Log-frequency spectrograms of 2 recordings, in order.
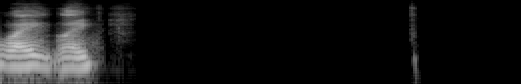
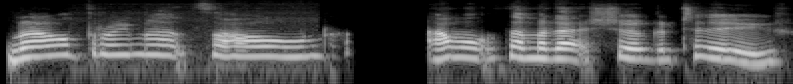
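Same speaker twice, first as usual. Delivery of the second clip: put-on baby talk cooing; 8 semitones higher than usual. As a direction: coo it like talking to a baby. Cooing over a baby grandson.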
